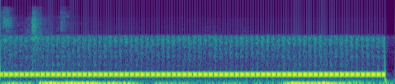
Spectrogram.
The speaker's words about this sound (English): so let's give her a call and see how things are going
